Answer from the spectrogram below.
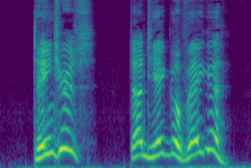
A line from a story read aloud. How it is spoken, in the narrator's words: the landlord cried, while tears ran down his fat cheeks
